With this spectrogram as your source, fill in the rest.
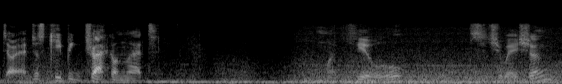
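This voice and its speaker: A man streaming a video game, chatting casually in a playful, theatrical, mock-gentlemanly way. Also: fairly low pitch, sing-song, a little slow, background noise. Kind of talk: casual gaming commentary.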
